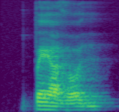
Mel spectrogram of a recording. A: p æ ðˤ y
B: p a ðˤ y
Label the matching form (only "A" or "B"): A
